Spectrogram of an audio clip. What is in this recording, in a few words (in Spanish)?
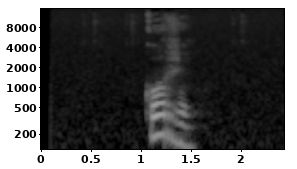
pronunciación "Corre"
